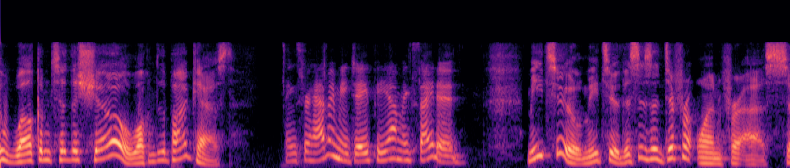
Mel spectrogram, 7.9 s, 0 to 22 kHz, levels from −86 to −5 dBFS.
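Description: Nothing stood out on listening to this speech, which arrives over a WebRTC call path with no content above 8 kHz, as fits a G.722 codec at 64 kbps.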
